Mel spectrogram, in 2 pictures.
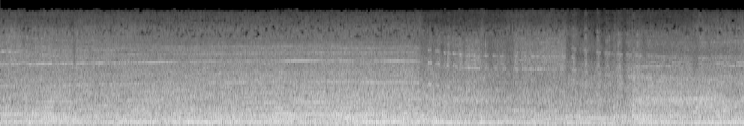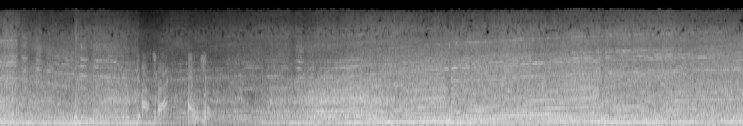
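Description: A racing car engine roars at high revs and shifts through the gears.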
